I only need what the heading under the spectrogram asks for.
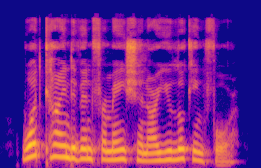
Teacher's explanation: Falling tone makes it sound confident and complete.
